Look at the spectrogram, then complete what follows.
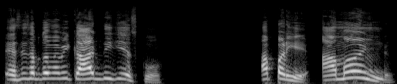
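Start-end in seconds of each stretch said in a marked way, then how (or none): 3.2-3.9 आमंड said with no l, slow; silent l almond. Shown as a demonstration. Teacher models आमंड for students, l silent. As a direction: say आमंड as aa-mand, the l dropped. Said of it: "आलमंड इसको नहीं पढ़िएगा".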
